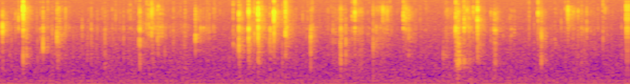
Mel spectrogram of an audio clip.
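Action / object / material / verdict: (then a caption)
scrape / woven straw hand fan / straw / none. Long manicured nails scratch and rub across a thin, light, flat hand fan of woven palm or straw in a herringbone weave with a knotted handle. The result is a quiet run of dry, crackly scratches and crinkles, bright and high with almost no low end, each rasp cutting off almost instantly.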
